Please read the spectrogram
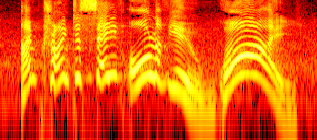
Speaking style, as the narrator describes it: I screamed out at them

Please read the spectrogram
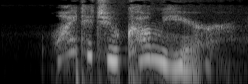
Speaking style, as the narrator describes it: She whispered

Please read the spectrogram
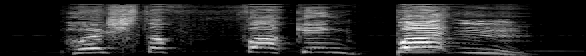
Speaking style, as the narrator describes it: Cannonball yelled at me

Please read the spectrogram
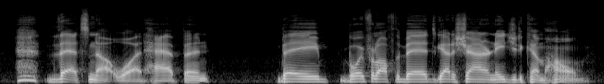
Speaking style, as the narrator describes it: he gets this creepy laugh and he goes

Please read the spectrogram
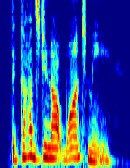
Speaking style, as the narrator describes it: Fallon cries with a madman's passion

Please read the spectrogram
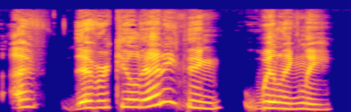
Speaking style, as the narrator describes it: she sobbed

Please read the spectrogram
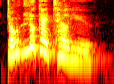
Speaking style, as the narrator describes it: Muffin shouted

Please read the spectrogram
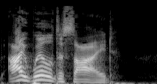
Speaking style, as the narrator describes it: Nicholas thus put on a brave face and replied in a rough tone

